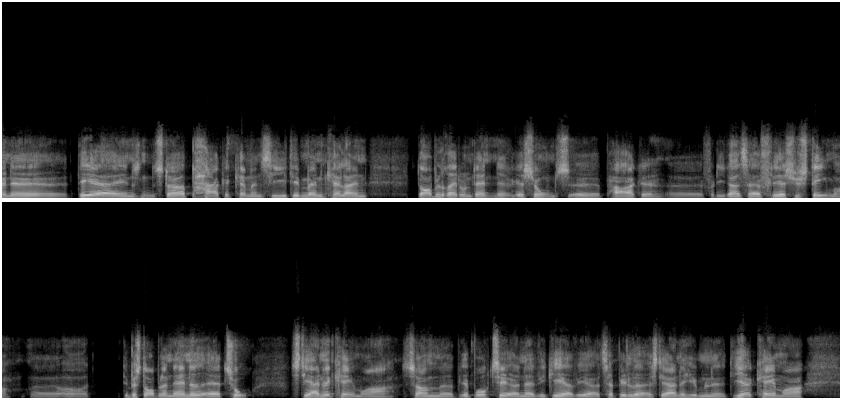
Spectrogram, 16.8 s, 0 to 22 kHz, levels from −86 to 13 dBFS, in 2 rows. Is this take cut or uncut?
uncut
